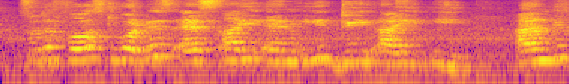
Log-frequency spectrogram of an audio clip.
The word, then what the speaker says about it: sine die: So the first word is S-I-N-E-D-I-E and we pronounce it like sine die.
